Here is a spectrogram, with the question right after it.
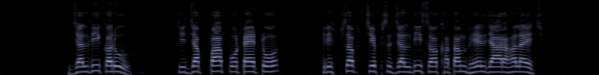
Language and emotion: Maithili, neutral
